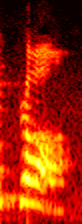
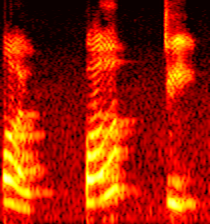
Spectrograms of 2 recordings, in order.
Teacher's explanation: Stressed होता है। Stressed means हमें यहाँ पे ग्रेटर आर्टिकुलेटरी एफर्ट चाहिए, हमें बहुत ज्यादा जोर लगाना पड़ रहा है प्रो बोलने में, तो ये हो जाएगा स्ट्रेस्ड सिलेबल।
